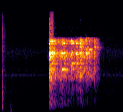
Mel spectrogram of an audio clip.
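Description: A mouse click, then about a second later a breaking-glass sound effect that plays for about a second and cuts off suddenly.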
